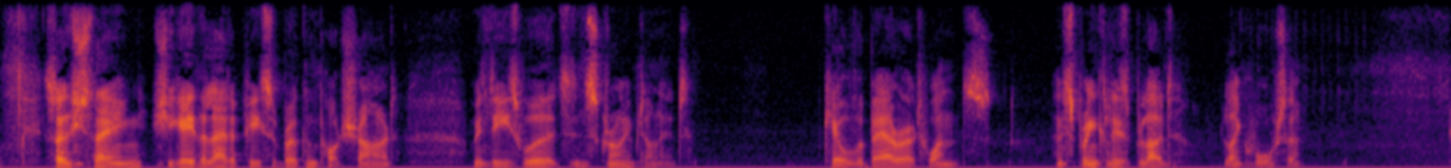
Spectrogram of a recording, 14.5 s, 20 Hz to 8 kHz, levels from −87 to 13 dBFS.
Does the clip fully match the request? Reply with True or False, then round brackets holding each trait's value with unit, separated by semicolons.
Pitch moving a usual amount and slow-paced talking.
True (3.9 semitones; 115 wpm)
